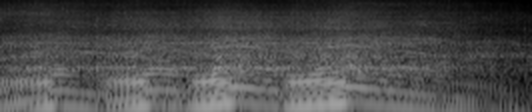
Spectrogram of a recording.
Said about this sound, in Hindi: बाकी एक बार मैं आपको एग्जॉस्ट नोट जो है वो जरूर सुना देता हूँ, उसकी एग्जॉस्ट नोट कैसे आती है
